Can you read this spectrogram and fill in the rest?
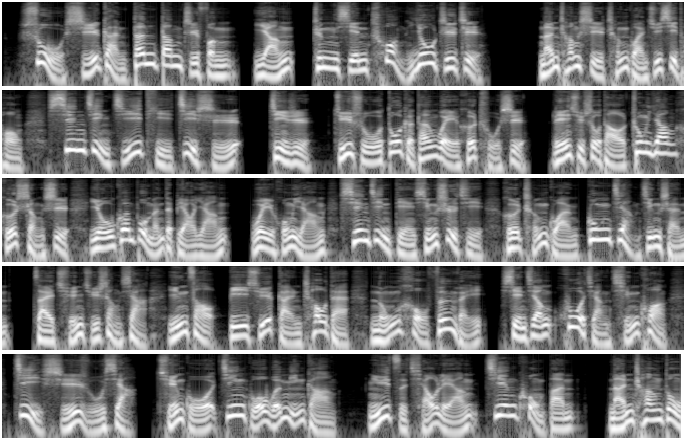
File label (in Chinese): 专题 党建 城管 自然; 南昌城管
